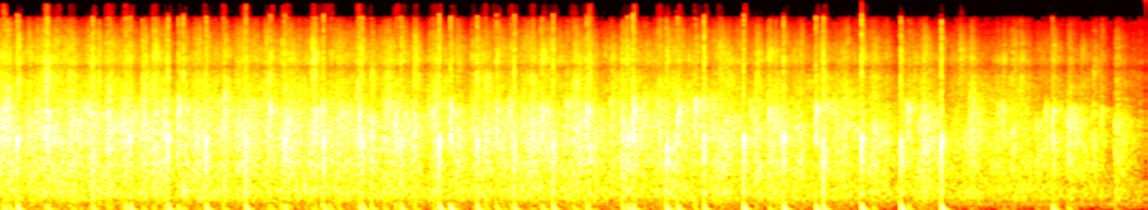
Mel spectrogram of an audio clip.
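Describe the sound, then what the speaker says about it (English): A hall audience applauds continuously and loudly at a police chief's citizen awards ceremony, dense steady clapping holding for several seconds before tapering slightly at the end. "Let's give them a round of applause."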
